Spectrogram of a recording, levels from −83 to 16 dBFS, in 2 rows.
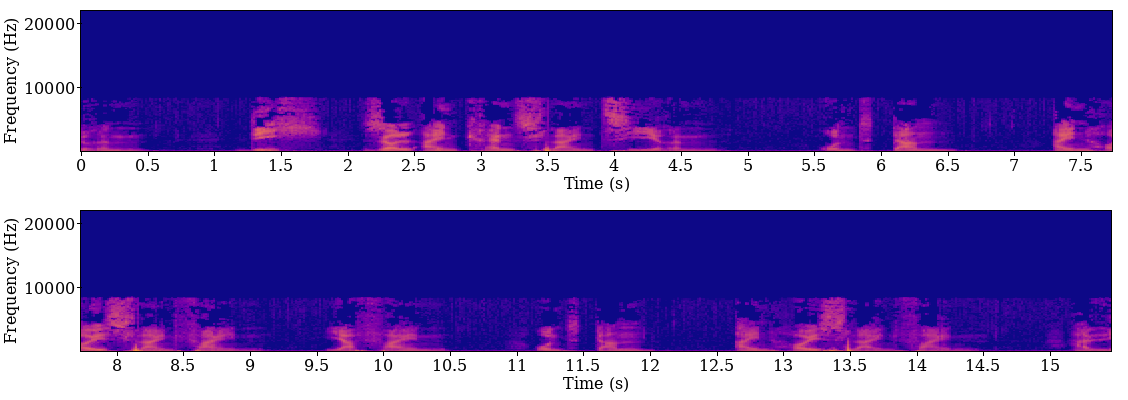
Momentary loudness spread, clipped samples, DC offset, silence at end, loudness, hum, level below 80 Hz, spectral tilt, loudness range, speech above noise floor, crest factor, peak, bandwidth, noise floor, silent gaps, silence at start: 19 LU; under 0.1%; under 0.1%; 0 s; -28 LUFS; none; -32 dBFS; -4 dB/octave; 8 LU; 33 dB; 26 dB; -2 dBFS; 8.8 kHz; -60 dBFS; none; 0 s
